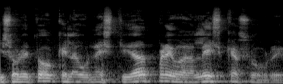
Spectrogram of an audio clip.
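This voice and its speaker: A somewhat breathy man's voice at a medium pitch, moving at a moderate pace with ordinary pitch variation. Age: 80s+. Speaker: retired football club president and urologist. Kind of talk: interview. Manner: reflective.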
